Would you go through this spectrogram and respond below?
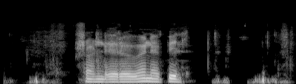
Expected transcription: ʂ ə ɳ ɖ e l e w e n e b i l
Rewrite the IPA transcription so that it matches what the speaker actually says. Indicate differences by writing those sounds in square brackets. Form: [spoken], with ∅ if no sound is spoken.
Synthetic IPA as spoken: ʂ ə ɳ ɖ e [ɾ] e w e n e [p] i l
